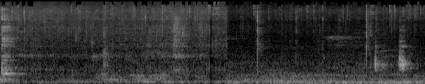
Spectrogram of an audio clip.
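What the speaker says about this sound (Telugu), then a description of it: "ఇదిగండి ఎండు చేపలు ఇలా వేగిపోయి చూడండి" Dried fish sizzling and frying in a pan on a stove, a steady close hiss with occasional stirring scrapes and small pops, no voices.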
